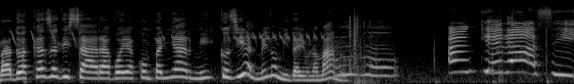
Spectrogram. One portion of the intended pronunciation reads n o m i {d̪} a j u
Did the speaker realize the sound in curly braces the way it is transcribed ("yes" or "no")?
yes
